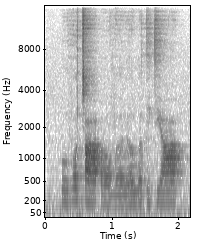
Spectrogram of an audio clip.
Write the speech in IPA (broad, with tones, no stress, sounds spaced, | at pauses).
o˨ v ɔ˧ c ɑː˨ ʔ ɔː˨ v ʌː˨ l ʌː˧ w ʌ˦ t i˨ tʲ ɑː˦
